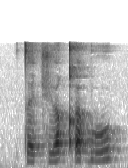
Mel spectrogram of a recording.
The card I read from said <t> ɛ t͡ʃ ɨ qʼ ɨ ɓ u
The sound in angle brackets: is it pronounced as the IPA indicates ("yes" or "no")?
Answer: yes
